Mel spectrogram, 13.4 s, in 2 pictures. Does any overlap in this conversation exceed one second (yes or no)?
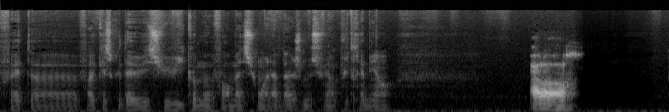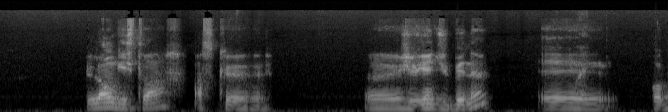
no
